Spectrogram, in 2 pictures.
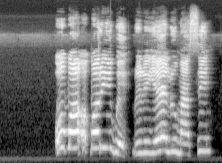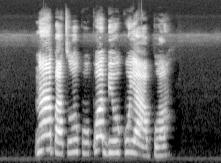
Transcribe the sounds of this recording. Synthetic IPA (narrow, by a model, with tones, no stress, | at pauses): ʊ˦ɡ͡bɔ˦ʊ˦k͡po˦ɾi˦ɡʷe˨ɾi˨ɾi˨je˦e˦lu˦ma˨si˦ | na˦a˦pa˨tʊ˨ʊ˦kʷʊ˨kʷɔ˦bi˨ʊ˦kʷʊ˦ja˦a˨bʊ˨ɔ˦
